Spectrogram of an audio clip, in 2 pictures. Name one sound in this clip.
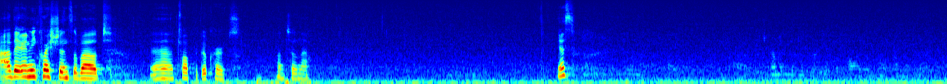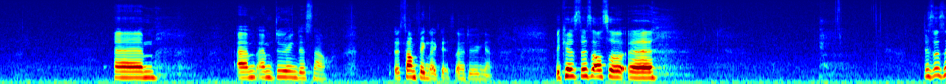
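A young woman speaks through a microphone in a large room, pausing between phrases.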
